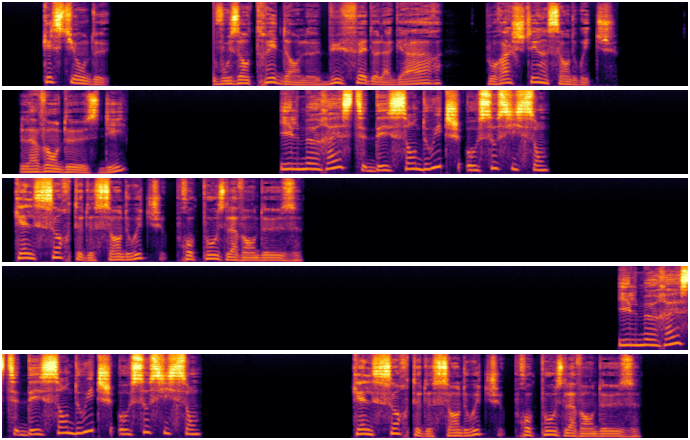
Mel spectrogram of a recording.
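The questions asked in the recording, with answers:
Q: Quelle sorte de sandwich propose la vendeuse ?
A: sandwich au saucisson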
